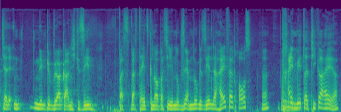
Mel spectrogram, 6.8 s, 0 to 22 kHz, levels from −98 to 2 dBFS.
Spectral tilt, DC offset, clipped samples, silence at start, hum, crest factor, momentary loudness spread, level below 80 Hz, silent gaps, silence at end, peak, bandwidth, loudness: -6.5 dB/octave; under 0.1%; under 0.1%; 0 s; none; 14 dB; 8 LU; -38 dBFS; none; 0.05 s; -4 dBFS; 16 kHz; -17 LUFS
